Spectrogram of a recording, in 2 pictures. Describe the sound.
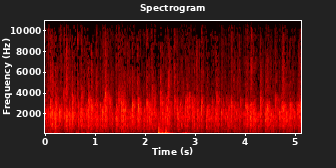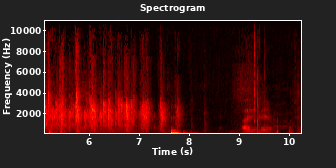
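An audience applauds with dense, rapid clapping that stays steady and loud for about eight seconds, then tapers off as a voice briefly speaks at the end.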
